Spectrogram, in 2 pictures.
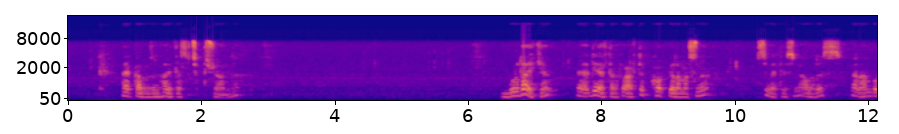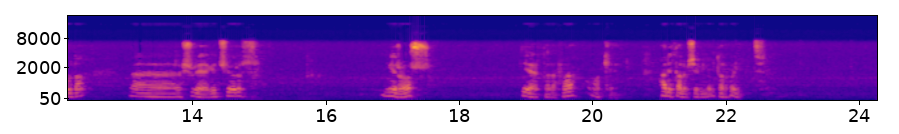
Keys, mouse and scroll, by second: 17.1-24.2 drag.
